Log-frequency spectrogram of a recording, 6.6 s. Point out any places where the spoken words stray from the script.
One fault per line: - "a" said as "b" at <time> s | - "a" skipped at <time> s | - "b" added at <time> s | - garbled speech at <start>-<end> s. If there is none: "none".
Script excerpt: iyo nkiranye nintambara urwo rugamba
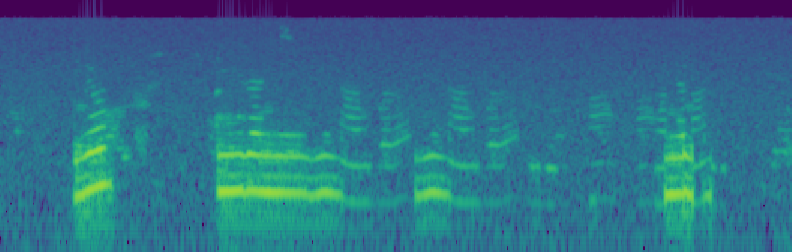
- "nintambara" added at 3.5 s
- garbled speech at 5.3-6.1 s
